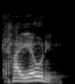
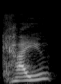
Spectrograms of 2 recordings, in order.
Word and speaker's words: coyote: a limb and say most people will pronounce it coyote and the people who pronounce it kaiut uh all believe it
